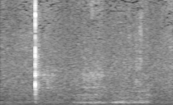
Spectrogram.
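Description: Long nails tap once on the same page spread of an open glossy magazine lying flat, its thin coated paper giving a sharp, bright click that dies away almost instantly. A soft, faint rustle follows over a quiet hiss.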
